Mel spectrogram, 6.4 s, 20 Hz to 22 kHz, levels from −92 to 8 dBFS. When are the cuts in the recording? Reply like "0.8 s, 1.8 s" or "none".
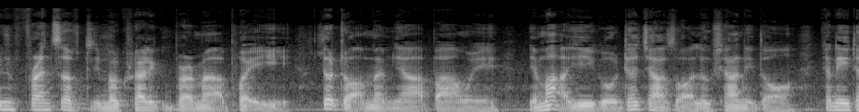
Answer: none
